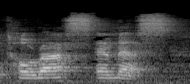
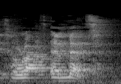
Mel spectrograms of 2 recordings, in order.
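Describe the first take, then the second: First: The words end with an s sound. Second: The words end with a t sound.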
